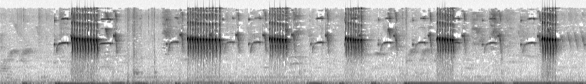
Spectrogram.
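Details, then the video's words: Repeated close trilling from a female prinia, recorded as a tutor song for training other birds: six short high rattling bursts roughly every two seconds, each led by a brief thin whistle, with a steady low hum underneath. "Prenjak Betina Gacor Untuk Masteran l Ngetirr Rapat"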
